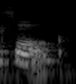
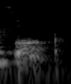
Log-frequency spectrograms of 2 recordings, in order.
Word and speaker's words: fork: Next चीज़ है कांटा, जिसको हम इंग्लिश में कहेंगे फॉग, FORK, फॉग। आर जो है वो साइलेंट हो जाएगा और उसको हम बोलेंगे फॉग।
